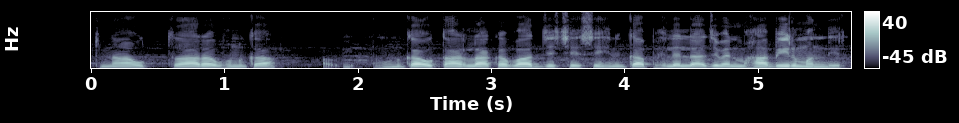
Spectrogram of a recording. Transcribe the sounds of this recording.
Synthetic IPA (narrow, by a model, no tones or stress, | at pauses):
ɪʈnaut̪aɾəbɦʊnka | ɦʊnkaut̪aɾlakabaːd̪̚d͡ʒet͡ʃʰɛseɦɪnkapɛɦlelad͡ʒebenməɦabiːɾmənd̪iɾ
